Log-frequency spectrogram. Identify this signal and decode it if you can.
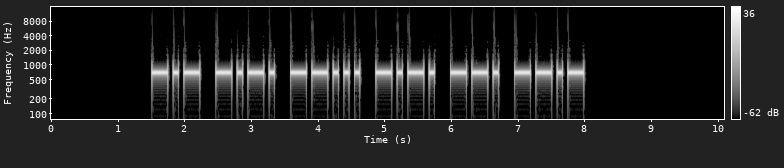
Morse code, heard as a keyed tone, about 15 wpm, 700 Hz. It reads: KC7CGQ
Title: USA Call Signs - 6 Characters - Repeated 2x - 15wpm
